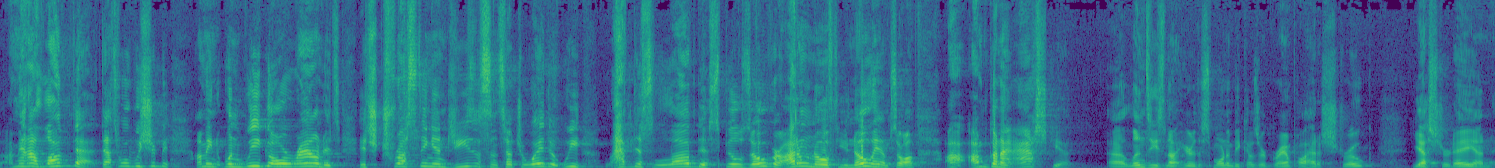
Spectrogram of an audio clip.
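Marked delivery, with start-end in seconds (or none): 0.0-10.7 high, loud, impassioned preacher; fervent preaching. Real, not acted. Preacher urging congregation to let love spill over, fervent. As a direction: preach it out with raised pitch and volume.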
